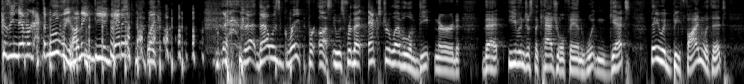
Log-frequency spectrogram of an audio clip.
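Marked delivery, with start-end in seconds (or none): 0.0-2.2 high, fast know-it-all explaining, spelled out. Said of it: "And I'm like".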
